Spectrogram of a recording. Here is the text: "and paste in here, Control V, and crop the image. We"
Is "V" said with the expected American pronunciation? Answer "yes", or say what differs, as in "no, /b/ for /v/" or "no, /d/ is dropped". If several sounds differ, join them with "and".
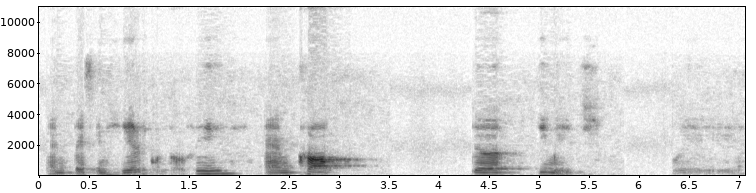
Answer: no, /f/ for /v/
